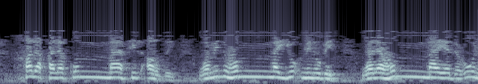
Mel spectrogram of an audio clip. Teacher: صنفا واحدة. وإذا لقي الميم وهي ساكنة ميم أخرى وجب الإدغام، وإظهار تشديد متوسط مع إظهار غنة في الميم الأولى الساكنة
